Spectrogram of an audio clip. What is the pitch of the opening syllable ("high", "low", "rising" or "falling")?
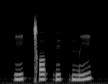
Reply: rising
